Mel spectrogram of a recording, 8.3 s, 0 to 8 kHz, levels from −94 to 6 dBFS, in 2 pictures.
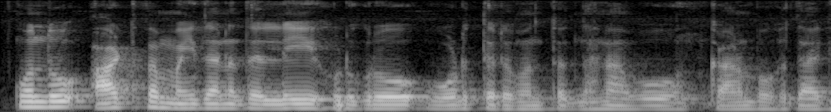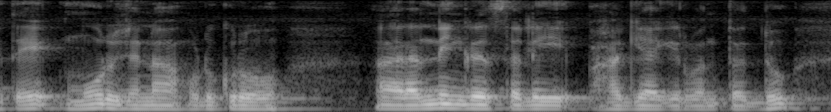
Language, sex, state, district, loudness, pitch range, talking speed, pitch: Kannada, male, Karnataka, Mysore, -25 LUFS, 95-110 Hz, 100 wpm, 100 Hz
